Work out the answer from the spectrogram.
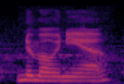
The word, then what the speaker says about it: pneumonia: Alexandra panomia oh no it's like pterodactyl it's a silent P pneumonia so can someone who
